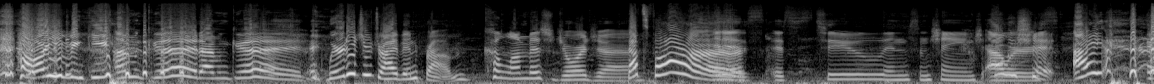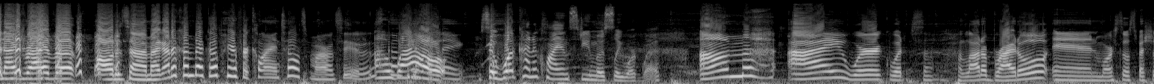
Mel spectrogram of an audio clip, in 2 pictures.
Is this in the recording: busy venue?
yes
